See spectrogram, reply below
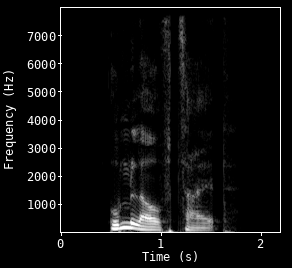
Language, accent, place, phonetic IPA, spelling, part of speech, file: German, Germany, Berlin, [ˈʊmlaʊ̯fˌt͡saɪ̯t], Umlaufzeit, noun, De-Umlaufzeit.ogg
- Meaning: 1. period, circulation period 2. period of circulation, period of revolution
